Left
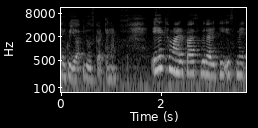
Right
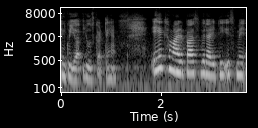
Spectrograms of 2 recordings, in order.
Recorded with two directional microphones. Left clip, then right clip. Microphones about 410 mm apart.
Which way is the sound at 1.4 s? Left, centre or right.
Right.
